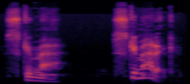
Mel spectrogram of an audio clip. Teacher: Put the stress on the second syllable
